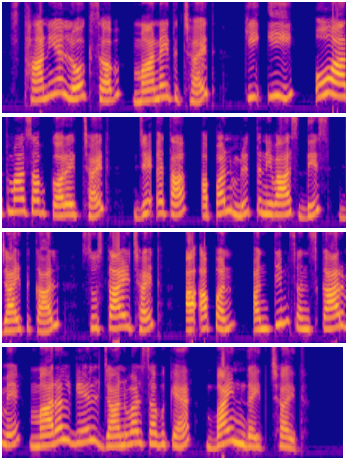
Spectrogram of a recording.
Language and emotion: Maithili, neutral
